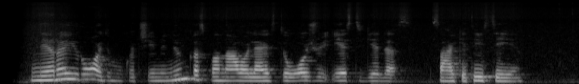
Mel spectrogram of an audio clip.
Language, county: Lithuanian, Kaunas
